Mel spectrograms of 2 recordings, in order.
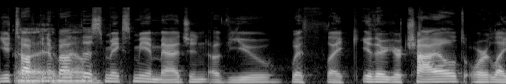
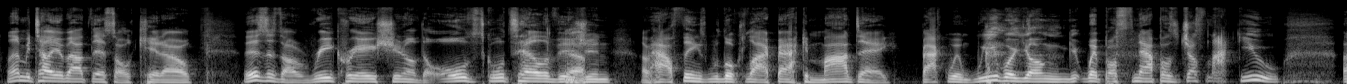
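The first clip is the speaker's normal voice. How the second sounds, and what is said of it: Confusing put-on accent. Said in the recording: “Another very, very, very confusing accent ... Not sure who you're trying to be”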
